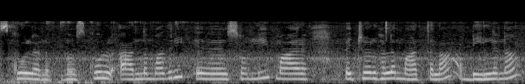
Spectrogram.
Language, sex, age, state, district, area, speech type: Tamil, female, 45-60, Tamil Nadu, Sivaganga, rural, spontaneous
